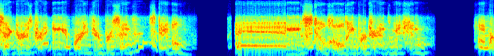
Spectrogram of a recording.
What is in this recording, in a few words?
idle, grunt; Half Life Model Pack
